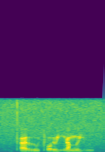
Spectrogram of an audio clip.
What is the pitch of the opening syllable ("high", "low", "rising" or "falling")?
rising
